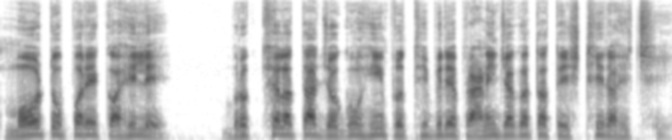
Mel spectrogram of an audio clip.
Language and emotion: Odia, neutral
